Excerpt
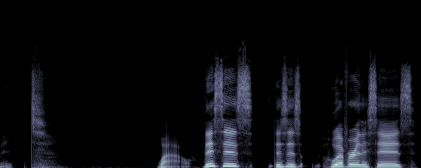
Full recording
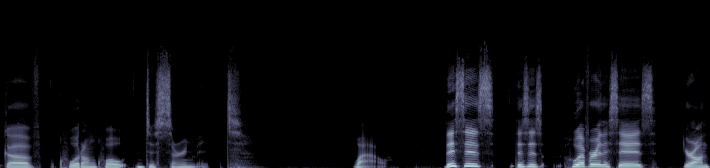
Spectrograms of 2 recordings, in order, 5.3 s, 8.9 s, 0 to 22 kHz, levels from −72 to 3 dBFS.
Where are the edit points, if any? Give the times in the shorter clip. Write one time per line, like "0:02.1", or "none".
0:02.5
